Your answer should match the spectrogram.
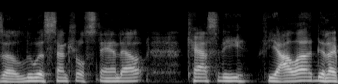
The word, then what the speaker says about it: Fiala: Uh, today my guest is a Lewis Central standout, Cassidy Fiala. Did I pronounce that correctly or is it Yeah, I did pronounce That's awesome because I usually screw things up like that.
